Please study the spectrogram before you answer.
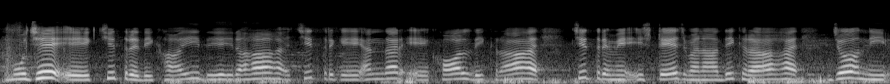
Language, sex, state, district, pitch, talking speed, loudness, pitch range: Hindi, female, Madhya Pradesh, Katni, 230 Hz, 160 wpm, -17 LUFS, 215-260 Hz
